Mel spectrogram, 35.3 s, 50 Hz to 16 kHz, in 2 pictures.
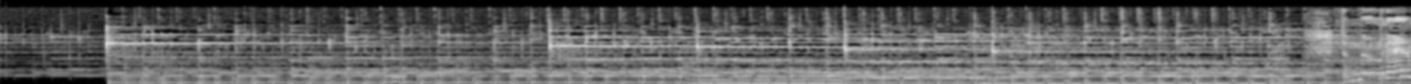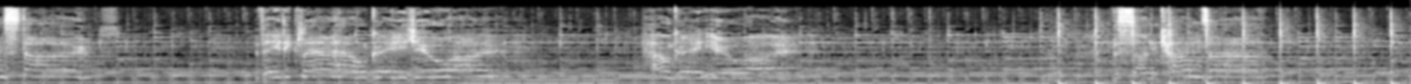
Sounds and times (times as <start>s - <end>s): Strum: 0.0s - 35.2s.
